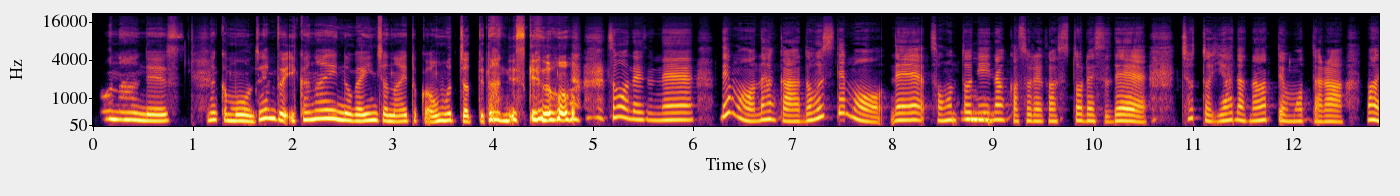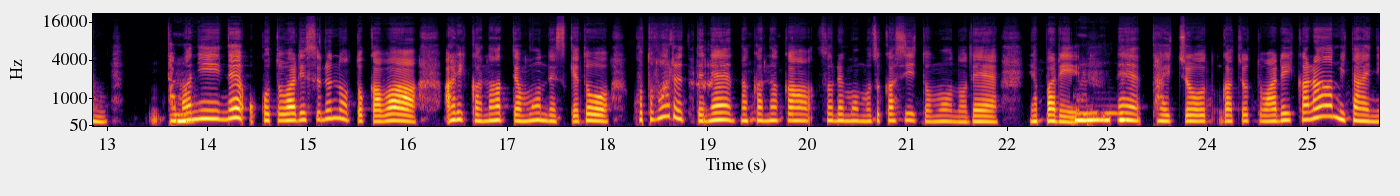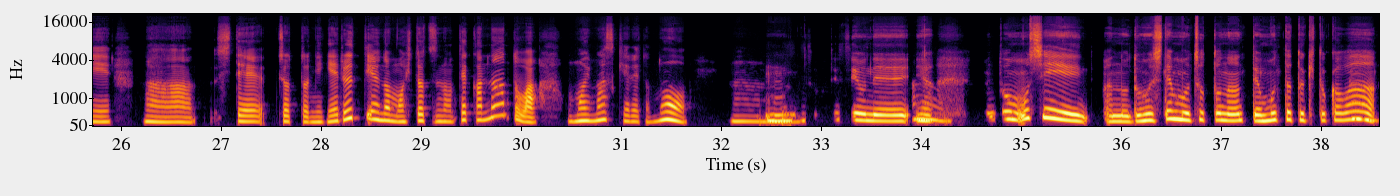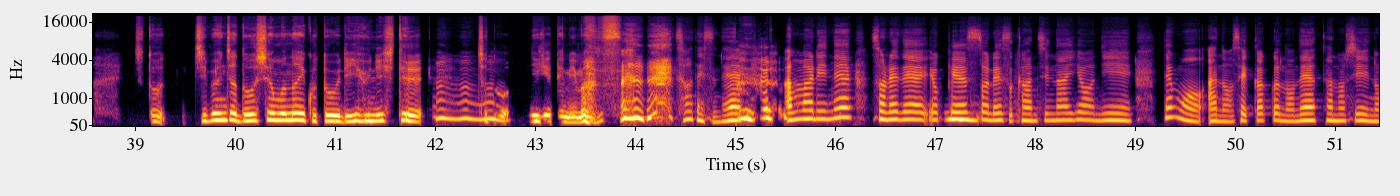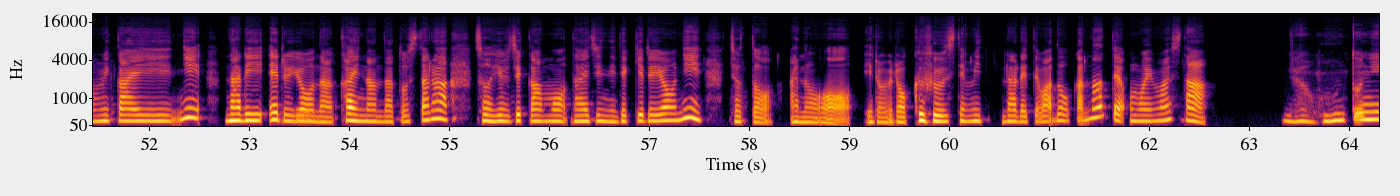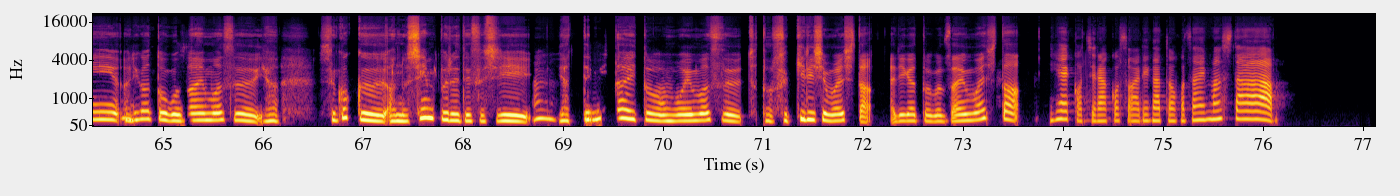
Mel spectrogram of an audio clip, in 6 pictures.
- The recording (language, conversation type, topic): Japanese, advice, 友人の付き合いで断れない飲み会の誘いを上手に断るにはどうすればよいですか？
- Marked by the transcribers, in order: laughing while speaking: "思っちゃってたんですけど"; swallow; laughing while speaking: "みます"; laugh; giggle; tapping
